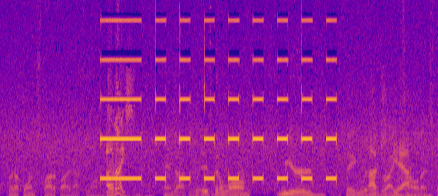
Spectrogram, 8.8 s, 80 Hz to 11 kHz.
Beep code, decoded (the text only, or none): 1 long, 8 short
